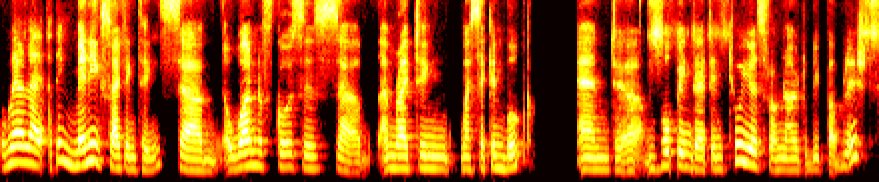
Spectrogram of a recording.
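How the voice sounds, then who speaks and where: At a moderate pace, a woman talks with lively intonation, a very deep, low pitch and a dark, mellow tone. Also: quiet background. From India. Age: 50s. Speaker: author and public speaker. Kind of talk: podcast interview.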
